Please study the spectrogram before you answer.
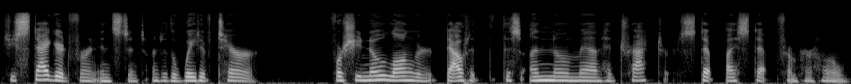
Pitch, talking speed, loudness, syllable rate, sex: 170 Hz, 195 wpm, -23 LUFS, 5.1 syllables/s, female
